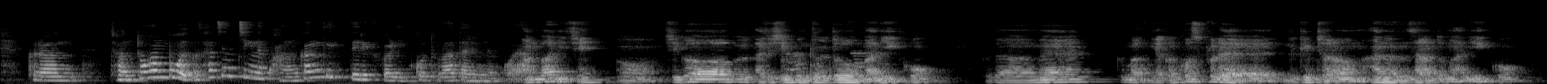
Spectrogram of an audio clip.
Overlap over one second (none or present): none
